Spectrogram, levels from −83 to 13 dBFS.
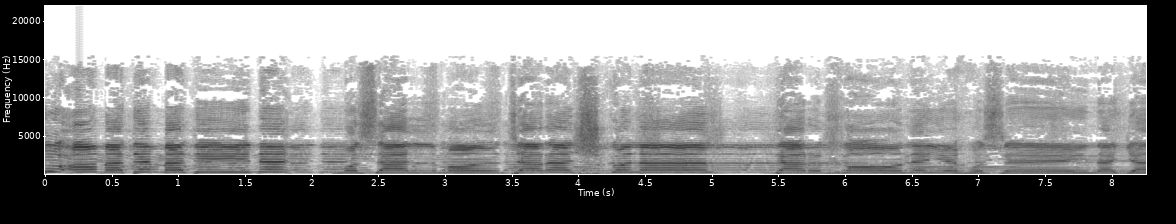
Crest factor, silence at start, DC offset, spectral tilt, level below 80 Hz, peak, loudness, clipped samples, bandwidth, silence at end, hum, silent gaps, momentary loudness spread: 16 dB; 0 s; under 0.1%; -0.5 dB/octave; -44 dBFS; 0 dBFS; -13 LUFS; under 0.1%; 15.5 kHz; 0 s; none; none; 10 LU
